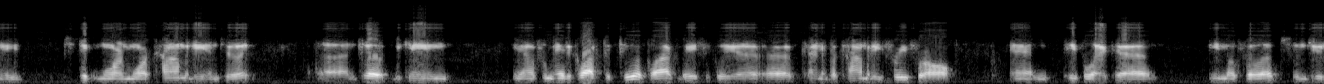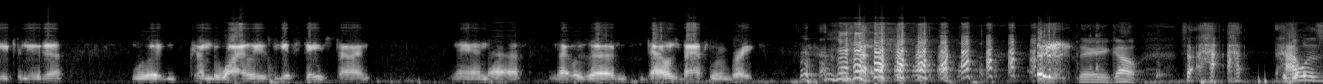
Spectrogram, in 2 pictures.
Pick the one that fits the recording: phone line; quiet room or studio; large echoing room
phone line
